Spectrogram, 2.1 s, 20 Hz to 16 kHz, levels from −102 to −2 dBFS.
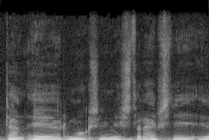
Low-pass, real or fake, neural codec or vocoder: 14.4 kHz; real; none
